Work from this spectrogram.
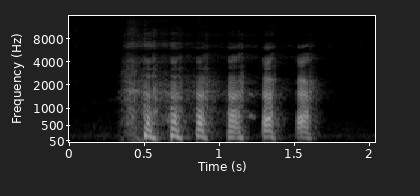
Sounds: Laughter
